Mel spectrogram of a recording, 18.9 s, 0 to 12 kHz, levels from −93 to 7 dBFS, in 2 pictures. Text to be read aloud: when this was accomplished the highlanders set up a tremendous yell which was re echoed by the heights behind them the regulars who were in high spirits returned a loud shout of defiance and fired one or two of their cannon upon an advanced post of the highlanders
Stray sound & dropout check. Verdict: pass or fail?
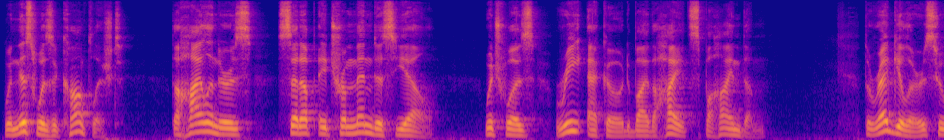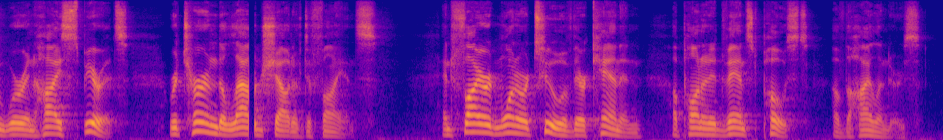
fail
